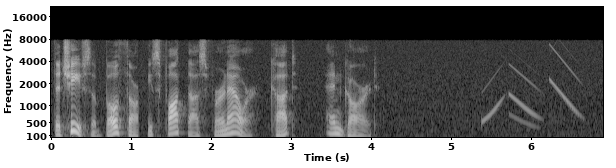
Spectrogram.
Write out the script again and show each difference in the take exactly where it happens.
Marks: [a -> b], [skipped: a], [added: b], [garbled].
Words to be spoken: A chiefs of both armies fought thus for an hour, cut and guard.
[A -> The] chiefs of both armies fought thus for an hour, cut and guard.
